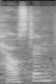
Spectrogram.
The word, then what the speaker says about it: Houston: houston street oh houston is that pronounced is that how it's pronounced houston wow okay south of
